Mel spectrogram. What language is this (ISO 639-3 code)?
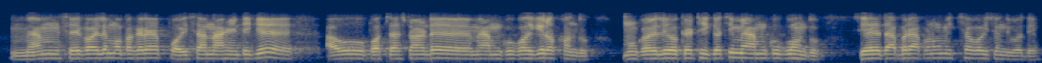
ori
